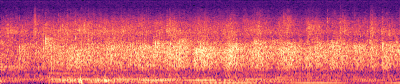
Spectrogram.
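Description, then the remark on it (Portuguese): An audience applauds four people together, a dense, steady wash of many hands clapping that holds at an even loudness for several seconds, with a faint low hum of voices or music underneath. “Vamos aplaudir esses quatro aqui?”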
